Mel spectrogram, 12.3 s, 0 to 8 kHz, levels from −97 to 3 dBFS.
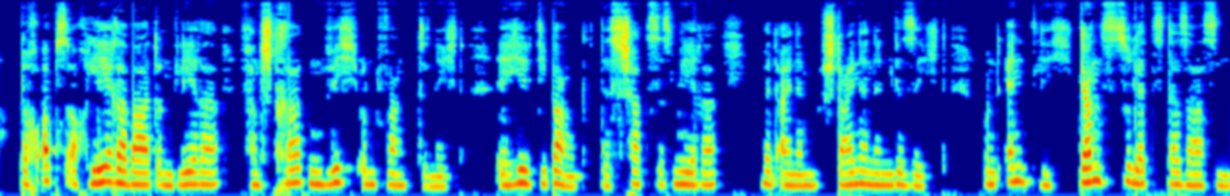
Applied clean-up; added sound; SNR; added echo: none; none; none; none.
